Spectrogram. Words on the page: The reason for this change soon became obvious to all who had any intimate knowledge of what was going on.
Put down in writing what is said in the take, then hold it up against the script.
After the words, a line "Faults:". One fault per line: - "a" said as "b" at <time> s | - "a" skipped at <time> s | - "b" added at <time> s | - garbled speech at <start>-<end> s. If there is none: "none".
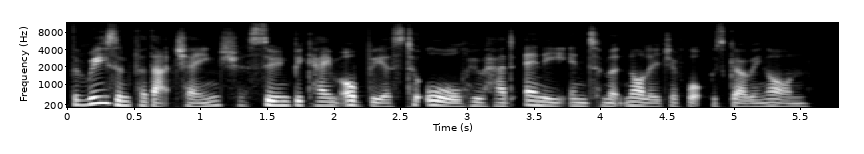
The reason for that change soon became obvious to all who had any intimate knowledge of what was going on.
Faults:
- "this" said as "that" at 0.6 s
